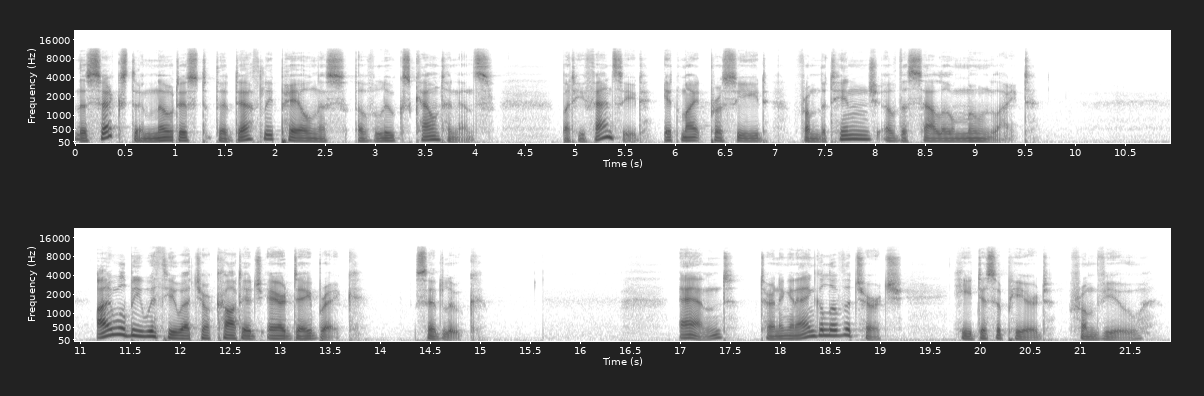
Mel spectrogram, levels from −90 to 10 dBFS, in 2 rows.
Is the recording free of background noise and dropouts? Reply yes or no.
yes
